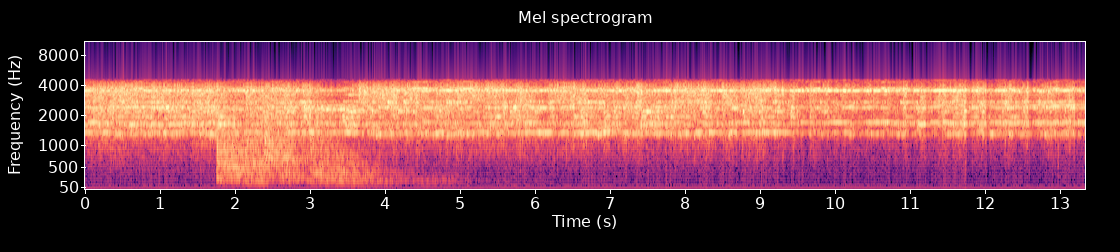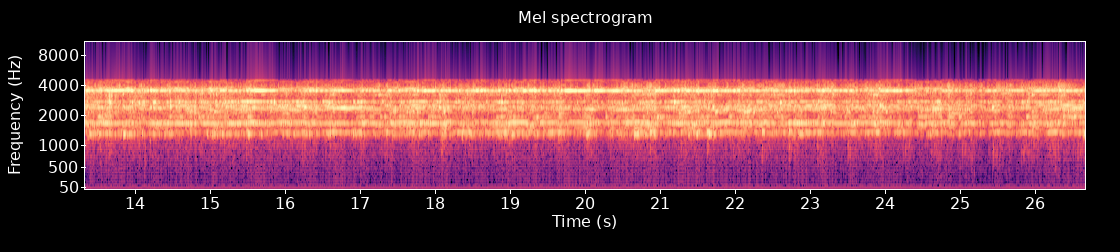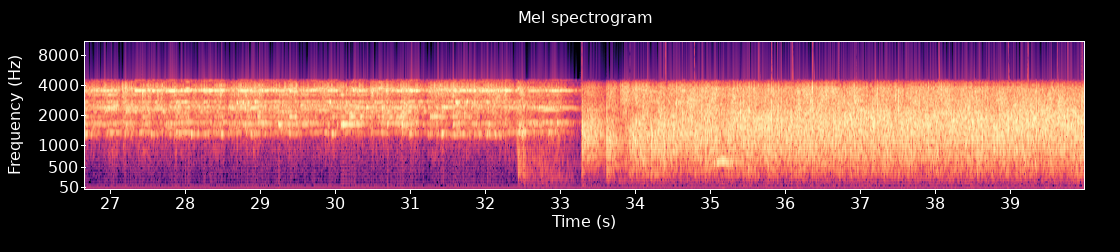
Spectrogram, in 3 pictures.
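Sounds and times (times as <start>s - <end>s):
small metal bells jingling: 0.0s - 33.3s.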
